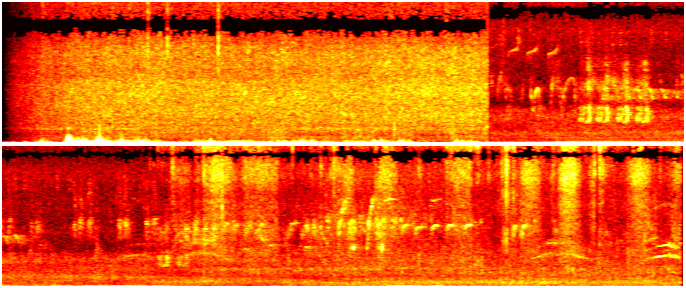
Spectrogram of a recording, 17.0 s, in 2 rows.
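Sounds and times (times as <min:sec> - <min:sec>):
small birds chirping: 0:06.1 - 0:17.0.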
